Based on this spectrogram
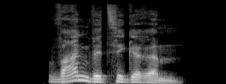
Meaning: strong dative masculine/neuter singular comparative degree of wahnwitzig
- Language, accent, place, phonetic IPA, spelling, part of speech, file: German, Germany, Berlin, [ˈvaːnˌvɪt͡sɪɡəʁəm], wahnwitzigerem, adjective, De-wahnwitzigerem.ogg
